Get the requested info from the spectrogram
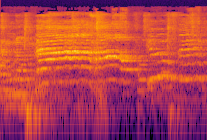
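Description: Gospel song with a woman's voice singing long held notes.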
